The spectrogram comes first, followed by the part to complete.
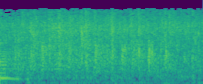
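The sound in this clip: Applause from the audience at a prayer-themed church gathering, a continuous, hiss-like wash of many hands clapping at a steady, fairly loud level.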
